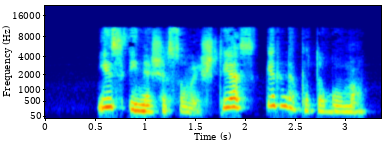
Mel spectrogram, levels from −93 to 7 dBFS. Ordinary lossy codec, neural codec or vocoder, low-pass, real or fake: MP3, 48 kbps; codec, 24 kHz, 1.5 kbps, HILCodec; 10.8 kHz; fake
